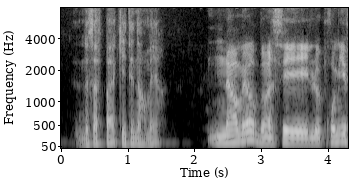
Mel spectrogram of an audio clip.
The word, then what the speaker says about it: Narmer: Donc, ça, normalement, si on prononce, ça va faire Nar Mourou. Nar Mourou. Okay. Ouais, donc, on prononce Narmer parce que par convention, les Européens mettent un E entre les consonnes pour vocaliser. Oui. Donc, c'est pour ça qu'on prononce Narmer.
